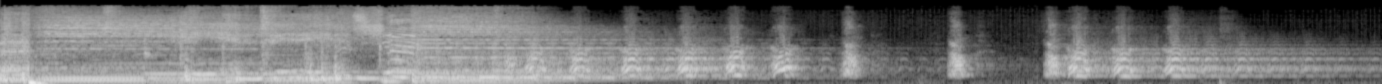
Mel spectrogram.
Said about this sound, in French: Ouf, ouf, voilà, on finit ça avec des aboiements de petits chiens.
